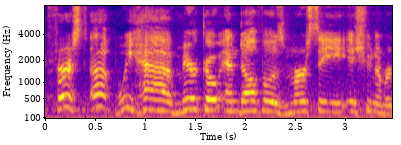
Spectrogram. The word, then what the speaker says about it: Mirka Andolfo: All right, first up, we have Mirka Andolfo's Mercy, issue number 2. Who? This is Mirka Andolfo. Mirko and... I say the name wrong.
